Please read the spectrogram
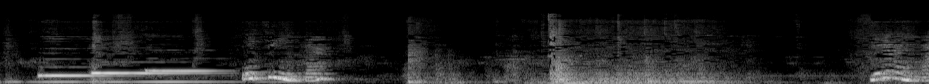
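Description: Throughout the recording, the treble sounds bright but synthetic, with gritty, metallic edges on hissy and noisy parts and nothing above 11.1 kHz. This is likely HE-AAC compression, and the heavy damage points to a very low bitrate near 12 kbps. Only the lower band is truly coded. The upper range is patched in by copying lower bands upward, so its harmonics don't align. Plain low-pass filtering would sound dull, not falsely bright.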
